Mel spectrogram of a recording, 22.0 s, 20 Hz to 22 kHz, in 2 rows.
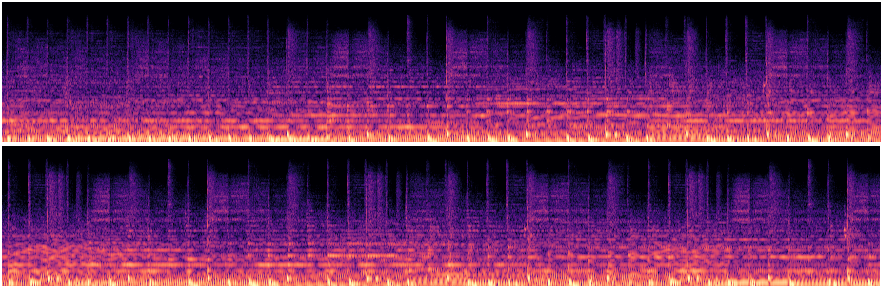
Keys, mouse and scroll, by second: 0.2 g, 1.5 g, 2.8 click, 3.0-4.4 middle drag, 4.4 click, 4.7-5.9 middle drag, 6.2 g, 7.8 g, 10.4 click, 10.5-12.6 middle drag, 12.6 click, 14.3 d, 14.5 x, 15.8 s, 16.7 click, 17.3 click, 18.5 s, 20.0 click, 20.7 s, 21.9 click.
